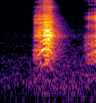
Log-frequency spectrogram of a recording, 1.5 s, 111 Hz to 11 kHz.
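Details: Harlequin macaw at Orbi Yokohama, 2023, gives one loud, harsh, rasping squawk about half a second long, and a second squawk begins just as the sound ends; the background is quiet.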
